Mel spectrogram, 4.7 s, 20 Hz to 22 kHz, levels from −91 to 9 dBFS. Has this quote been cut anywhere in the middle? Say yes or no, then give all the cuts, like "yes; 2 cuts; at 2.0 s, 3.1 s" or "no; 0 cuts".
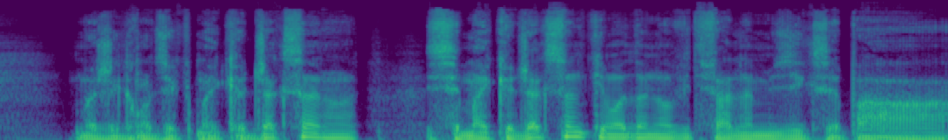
no; 0 cuts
